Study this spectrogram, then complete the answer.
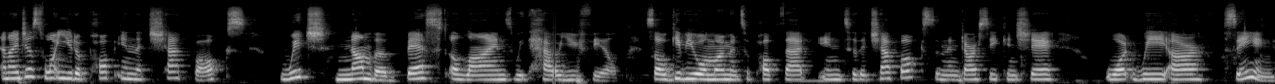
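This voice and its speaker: Speaking at a fairly slow pace in an Australian accent, a woman with a fairly high voice shows ordinary pitch variation. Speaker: education consultant, former teacher. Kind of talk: webinar presentation.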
